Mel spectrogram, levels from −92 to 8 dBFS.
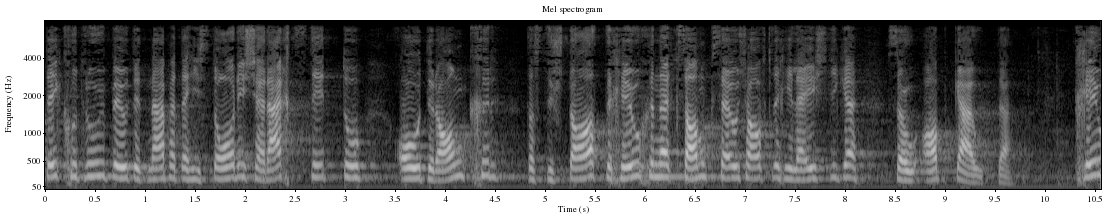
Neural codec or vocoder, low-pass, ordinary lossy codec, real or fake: none; 7.2 kHz; none; real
